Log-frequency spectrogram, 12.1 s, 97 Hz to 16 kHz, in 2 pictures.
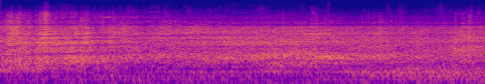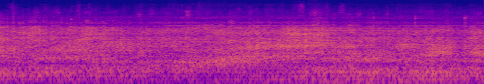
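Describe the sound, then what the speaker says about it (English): An F-16CJ Fighting Falcon jet performs a four-point roll at an airshow, its engine a loud, sustained roar across the whole span, with a faint announcer voice beneath. "from your left, the F-16 Fighting Falcon and a 4-point roll"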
